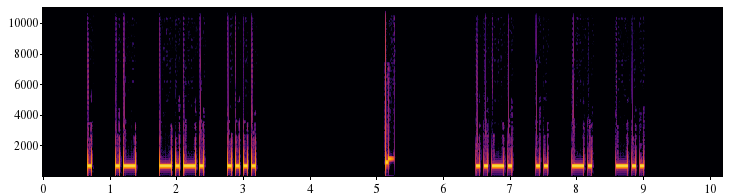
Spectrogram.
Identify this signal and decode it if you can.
Morse code, heard as a keyed tone, about 20 wpm, spaced as for 15 wpm, 700 Hz. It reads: EACH FIND
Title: 192 Lesson 31f - Letter v - Words 20wpm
